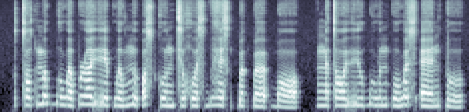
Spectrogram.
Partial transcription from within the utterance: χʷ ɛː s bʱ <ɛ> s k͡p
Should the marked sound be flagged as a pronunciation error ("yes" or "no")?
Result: no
